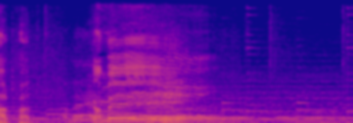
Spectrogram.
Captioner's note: toasting in chinese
